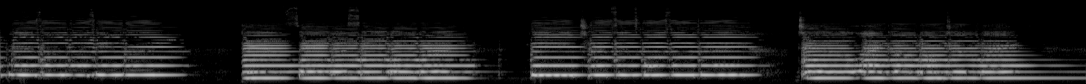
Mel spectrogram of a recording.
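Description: Violin bowed in the 'down, wiggle, wiggle up' rhythm: four phrases of short repeated notes, each about two seconds long with brief gaps between them, going A, then D, then A, then D again.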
